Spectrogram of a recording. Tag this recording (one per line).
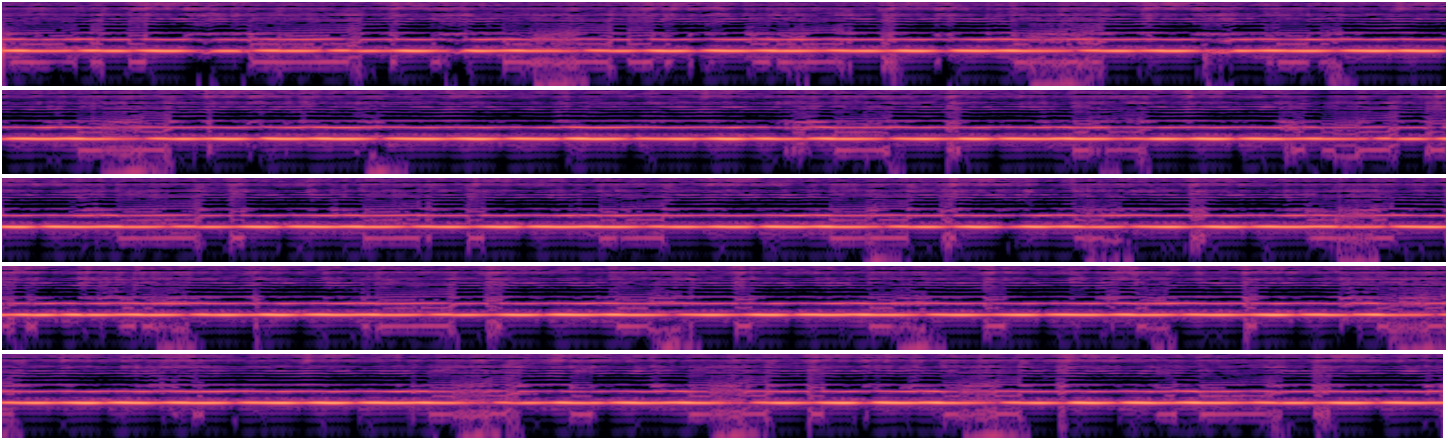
clean
drone
glass
hard
instrument
loop
melodic
noisy
note
pressed
pressure
sustained
texture
tone
tuned
water
wine-glass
